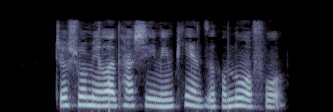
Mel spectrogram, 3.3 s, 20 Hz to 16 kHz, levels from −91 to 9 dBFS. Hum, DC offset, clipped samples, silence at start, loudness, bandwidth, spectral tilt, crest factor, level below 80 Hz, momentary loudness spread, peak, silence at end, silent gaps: none; under 0.1%; under 0.1%; 0.55 s; -21 LUFS; 8.2 kHz; -4.5 dB/octave; 18 dB; -60 dBFS; 9 LU; -4 dBFS; 0.5 s; none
